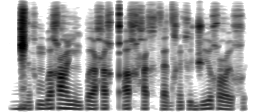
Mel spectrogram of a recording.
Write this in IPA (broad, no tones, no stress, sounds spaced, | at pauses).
ɡ͡ǁ ĩ χ m b ɐ χ ʕ ĩː d p ɐː ħ ɪ χ qʼ a χ ħ ɐ x θ a d χ ĩ x ø d͡ʒ yː χ ʕ y χ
